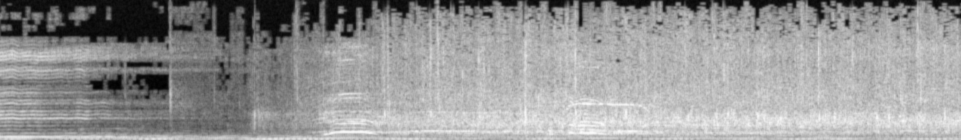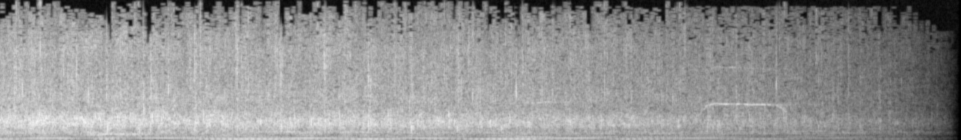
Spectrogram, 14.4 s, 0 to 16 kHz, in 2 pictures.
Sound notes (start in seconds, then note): 2.6 cheers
